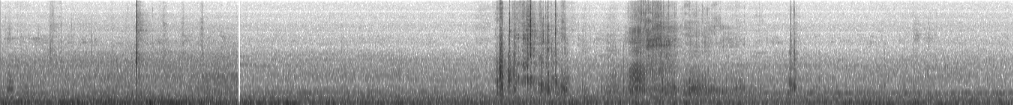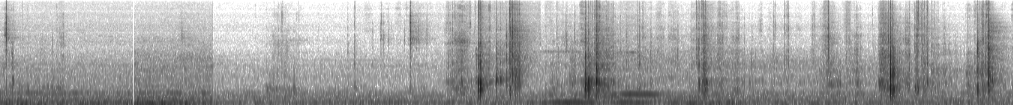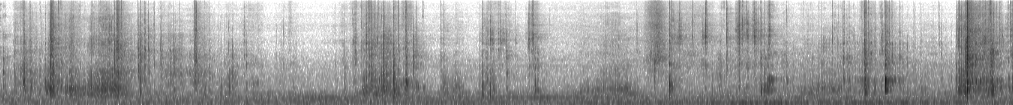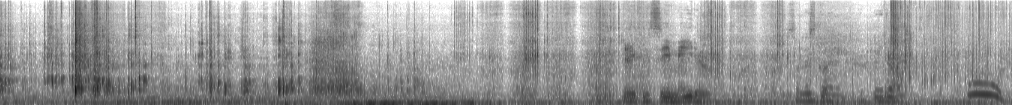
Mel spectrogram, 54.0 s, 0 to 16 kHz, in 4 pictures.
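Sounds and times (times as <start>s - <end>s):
toy cars clicking and scraping: 6.5s - 10.8s, 18.1s - 54.0s.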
